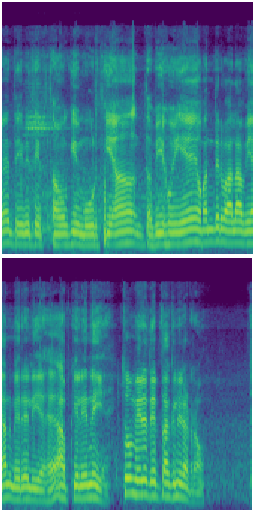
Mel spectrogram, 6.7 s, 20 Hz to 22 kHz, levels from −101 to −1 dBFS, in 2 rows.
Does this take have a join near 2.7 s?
yes; 2 cuts; at 2.7 s, 4.9 s

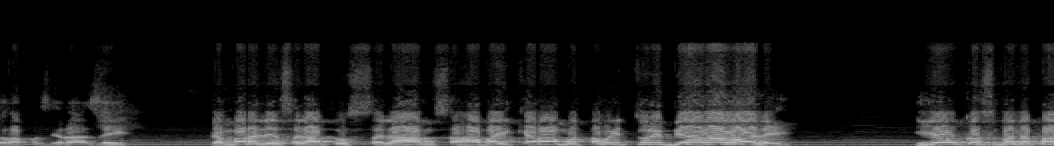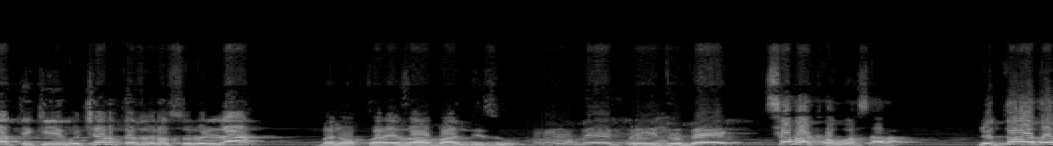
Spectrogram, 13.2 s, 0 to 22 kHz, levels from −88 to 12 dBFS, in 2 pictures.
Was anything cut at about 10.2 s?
yes; 1 cut; at 10.2 s

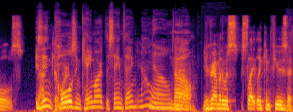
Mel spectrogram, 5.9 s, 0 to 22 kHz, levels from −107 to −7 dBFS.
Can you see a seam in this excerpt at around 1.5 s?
no; 1 cut; at 3.9 s

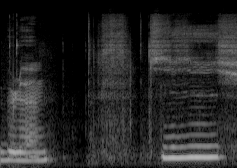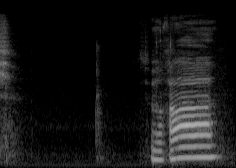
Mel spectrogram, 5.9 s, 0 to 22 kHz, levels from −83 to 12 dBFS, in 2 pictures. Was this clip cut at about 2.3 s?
yes; 1 cut; at 2.3 s

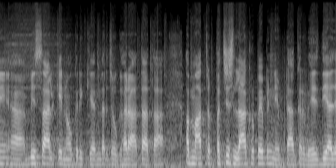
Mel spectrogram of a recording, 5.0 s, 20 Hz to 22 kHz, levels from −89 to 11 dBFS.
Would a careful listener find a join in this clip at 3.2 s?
yes; 1 cut; at 3.2 s

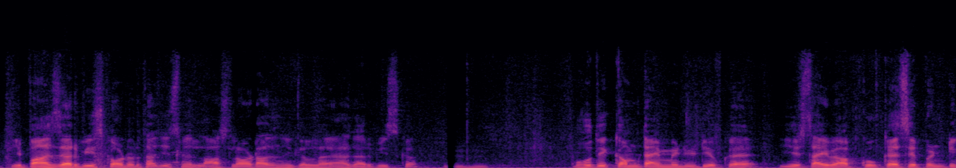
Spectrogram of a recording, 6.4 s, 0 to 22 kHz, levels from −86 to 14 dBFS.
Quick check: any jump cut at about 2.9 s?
yes; 1 cut; at 2.9 s

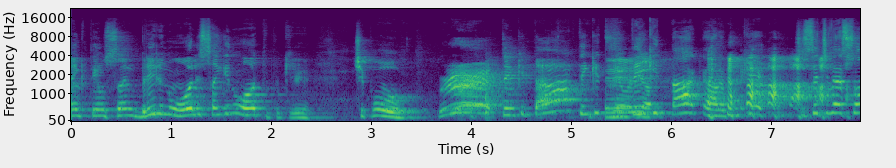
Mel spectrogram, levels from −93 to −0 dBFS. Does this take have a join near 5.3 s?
yes; 1 cut; at 5.3 s

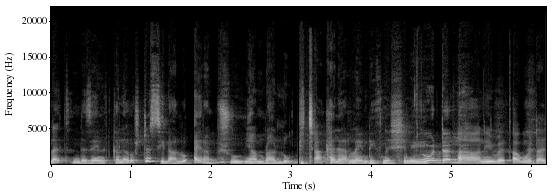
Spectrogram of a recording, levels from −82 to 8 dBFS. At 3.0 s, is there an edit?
yes; 1 cut; at 3.0 s

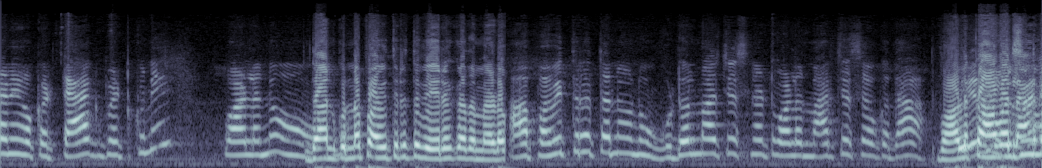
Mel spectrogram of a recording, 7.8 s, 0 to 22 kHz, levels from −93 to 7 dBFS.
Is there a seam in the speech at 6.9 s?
yes; 2 cuts; at 3.8 s, 6.9 s

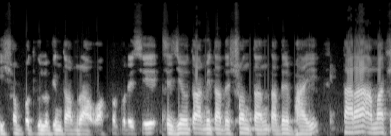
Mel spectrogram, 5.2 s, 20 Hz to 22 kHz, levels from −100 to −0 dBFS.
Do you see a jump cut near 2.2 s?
yes; 1 cut; at 2.2 s

